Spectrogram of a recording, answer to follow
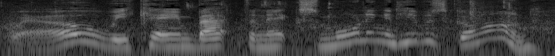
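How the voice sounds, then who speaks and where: An actress playing a brisk, guarded gallery manager in a radio drama, clipped and formal. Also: female voice, medium pitch, sing-song, slight background noise. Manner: clipped, formal and faintly defensive.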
